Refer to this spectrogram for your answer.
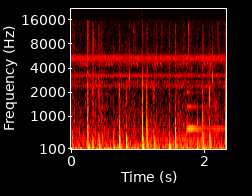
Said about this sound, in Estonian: ta nägi hämarduvas metsas puude vahel liikuvat kogu. see oli hobune. see oli lapiline säru ja Anna ratsutas tema seljas. säru kappas kiiresti ja Anna keha sadulas oli hobuse kaela kohale kummardunud.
